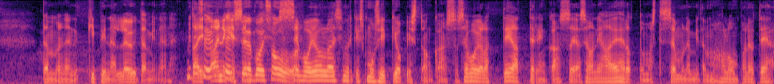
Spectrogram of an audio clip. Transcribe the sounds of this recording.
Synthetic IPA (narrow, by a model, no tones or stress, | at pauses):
t̪æmːø̰nḛnkipinælløyt̪æmḭnḛnmit̪ɑæiɑinɑkeisseøʋoisolsːeʋoiolːɑesimerkiksmusiːkːiopist̪o̰ŋkɑ̰̃nsːɑseʋoiolːɑt̪t̪eɑt̪ːeriŋkɑnsːɑ̰jɑ̰seonihɑehɾot̪ːomɑ̰st̪i̥ssemːonemit̪æmæhɑluːmpɑljot̪ehæ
